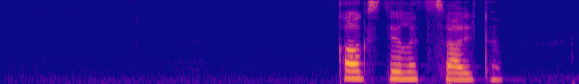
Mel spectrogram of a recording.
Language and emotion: Russian, neutral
